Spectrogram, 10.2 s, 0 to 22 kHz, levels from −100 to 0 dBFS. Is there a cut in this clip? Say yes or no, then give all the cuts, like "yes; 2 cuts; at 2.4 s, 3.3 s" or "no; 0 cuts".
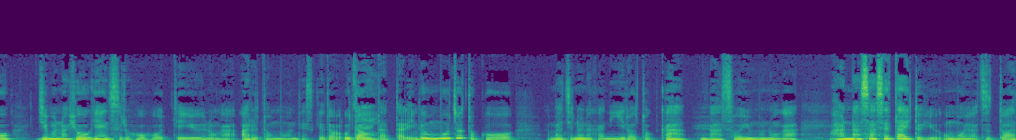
yes; 2 cuts; at 4.2 s, 7.1 s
